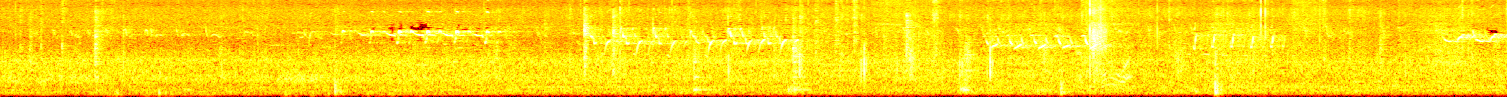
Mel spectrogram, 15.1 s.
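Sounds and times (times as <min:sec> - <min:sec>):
bird calling in trills: 0:03.1 - 0:05.1, 0:05.8 - 0:08.2, 0:09.7 - 0:13.0.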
